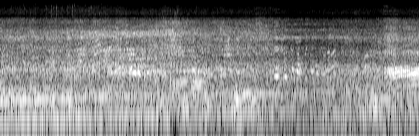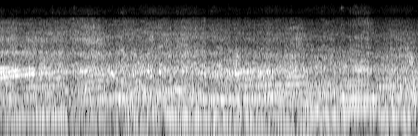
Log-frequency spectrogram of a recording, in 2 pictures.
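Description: Several race car engines rumble loudly and rev up and down as cars drive slowly past.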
